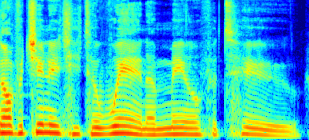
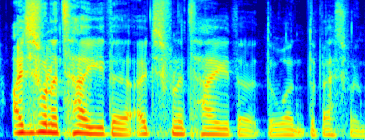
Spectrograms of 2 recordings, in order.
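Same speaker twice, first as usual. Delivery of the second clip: ordinary talk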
